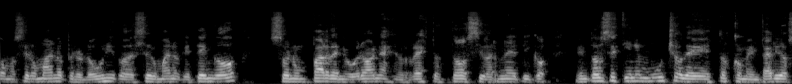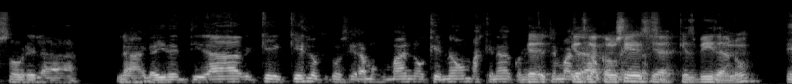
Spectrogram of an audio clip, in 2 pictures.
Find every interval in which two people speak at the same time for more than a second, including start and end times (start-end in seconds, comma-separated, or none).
13.2-14.6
